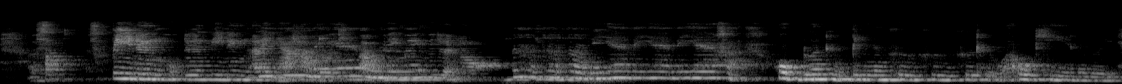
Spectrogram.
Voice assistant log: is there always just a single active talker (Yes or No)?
No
